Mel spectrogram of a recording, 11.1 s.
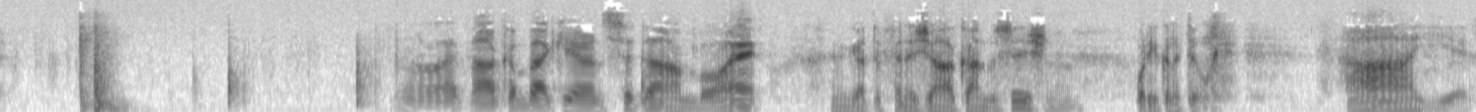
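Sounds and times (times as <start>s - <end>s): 
door being closed: 0.6s - 1.1s
speech: 3.0s - 9.4s, 10.1s - 11.0s.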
